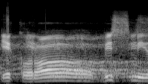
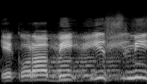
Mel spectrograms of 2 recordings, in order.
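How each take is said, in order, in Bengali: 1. 'bismi' একসাথে বলা হয়, কোনো অতিরিক্ত স্বর ছাড়া। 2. 'bismi' আলাদা করে বলা হয়, 'bi-ismi'।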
